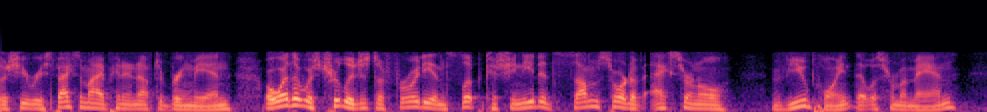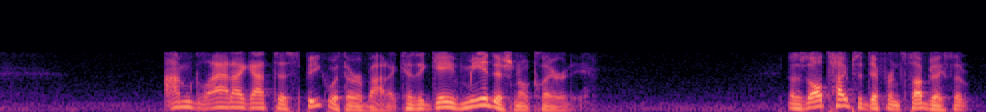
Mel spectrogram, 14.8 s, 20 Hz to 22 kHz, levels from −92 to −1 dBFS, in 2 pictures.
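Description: Nothing stood out on listening to this speech clip, which carries the narrow, telephone-band sound of G.711 coding with nothing heard above about 3.8 kHz.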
